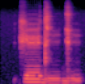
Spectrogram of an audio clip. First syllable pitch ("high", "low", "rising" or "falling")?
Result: high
